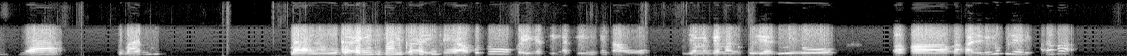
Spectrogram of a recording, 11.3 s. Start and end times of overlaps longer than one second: 3.1-4.3

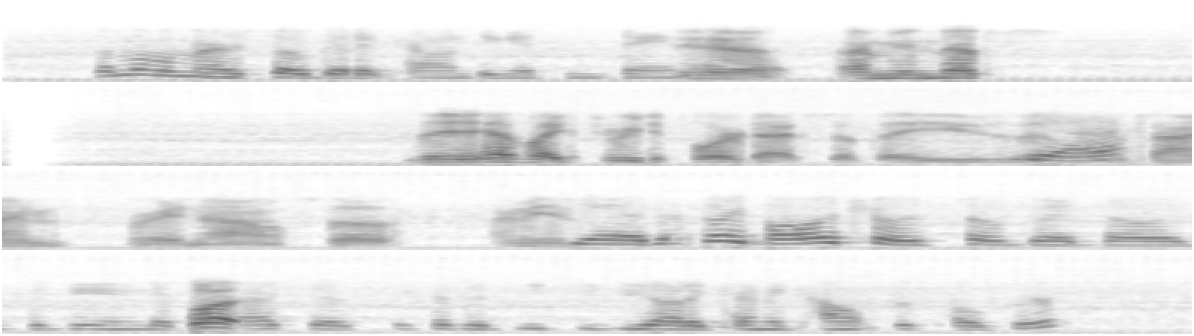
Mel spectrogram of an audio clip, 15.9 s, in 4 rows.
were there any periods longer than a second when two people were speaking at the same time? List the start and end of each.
none

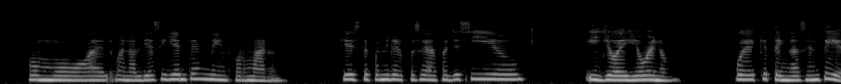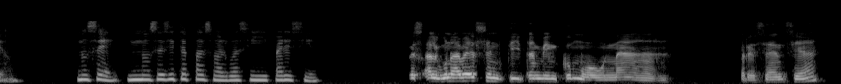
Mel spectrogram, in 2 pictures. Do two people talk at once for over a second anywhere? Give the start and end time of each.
none

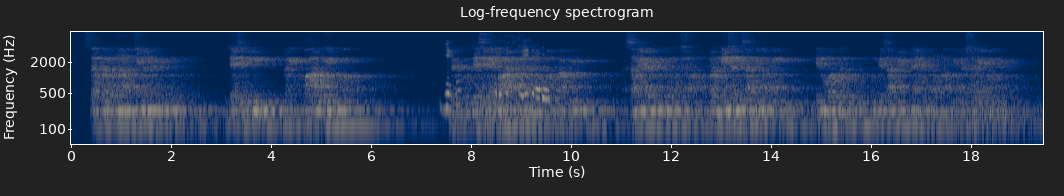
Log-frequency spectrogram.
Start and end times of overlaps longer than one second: 8.5-9.9

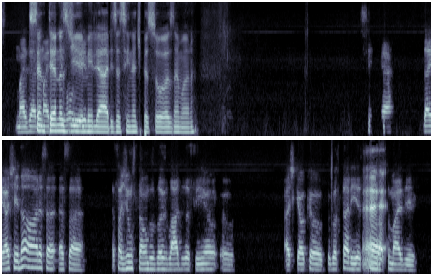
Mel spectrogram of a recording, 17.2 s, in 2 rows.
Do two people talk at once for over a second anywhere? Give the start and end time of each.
0.6-1.8

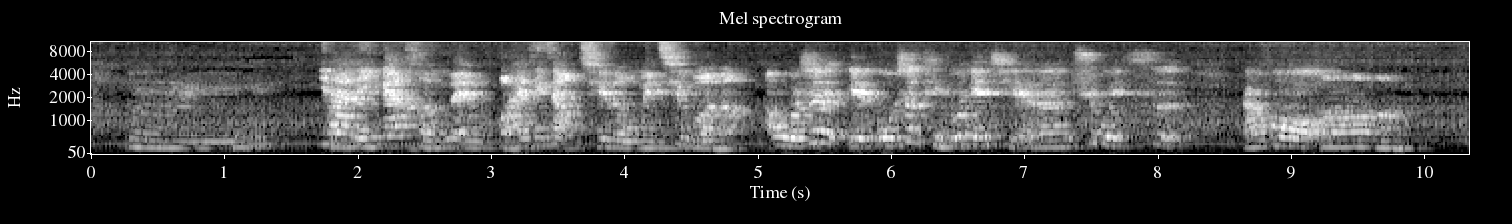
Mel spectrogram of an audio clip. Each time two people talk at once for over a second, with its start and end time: none

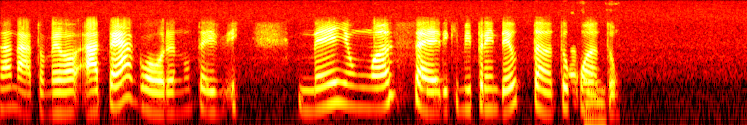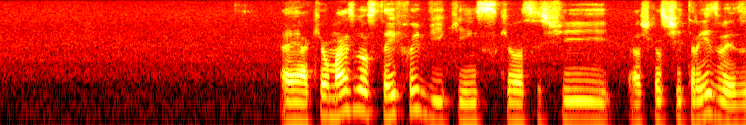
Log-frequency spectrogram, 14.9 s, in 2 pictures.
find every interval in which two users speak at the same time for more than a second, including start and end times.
none

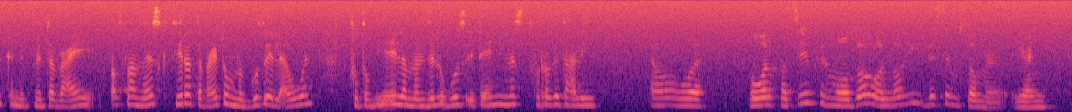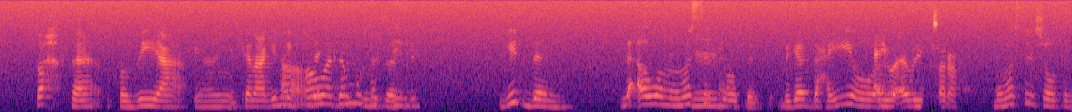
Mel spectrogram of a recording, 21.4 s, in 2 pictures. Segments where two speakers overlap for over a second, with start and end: 13.5-14.8

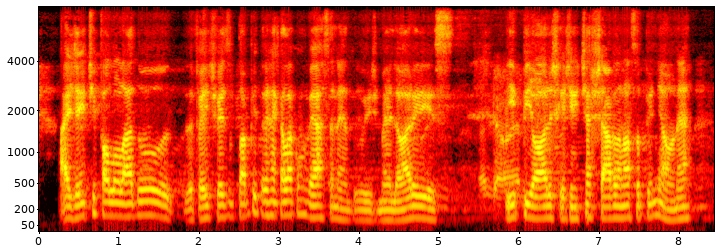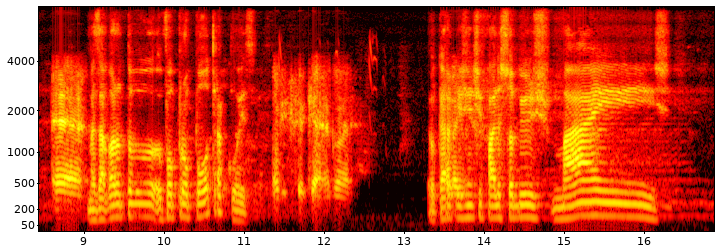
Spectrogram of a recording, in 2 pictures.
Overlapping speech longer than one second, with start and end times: none

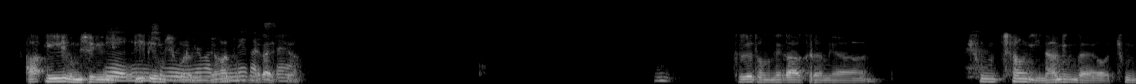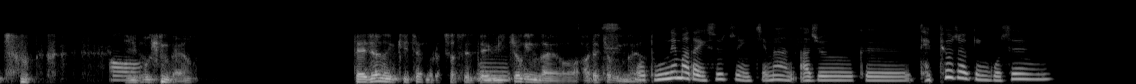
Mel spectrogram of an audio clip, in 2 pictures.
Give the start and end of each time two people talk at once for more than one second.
1.0-3.0

